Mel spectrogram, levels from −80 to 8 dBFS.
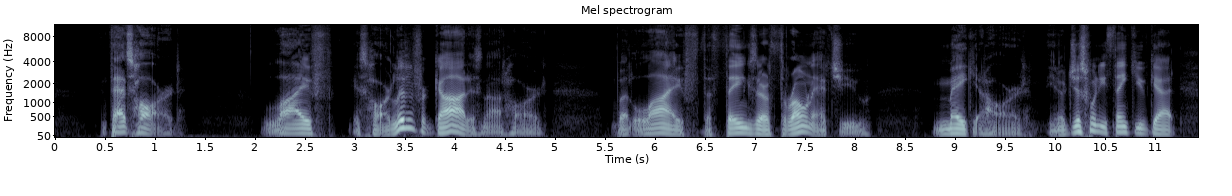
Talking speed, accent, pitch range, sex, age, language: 165 wpm, American, 85-110 Hz, male, 40-59, English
